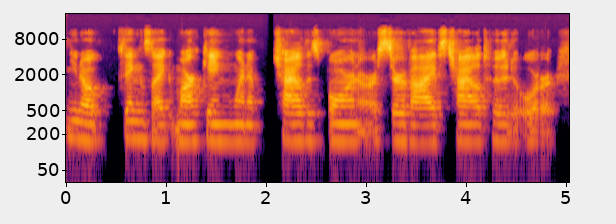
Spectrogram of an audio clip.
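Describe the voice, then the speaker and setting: Her delivery is fairly slow, with flat, monotone intonation. A woman with an American accent speaks in a very deep, low voice. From New York, US. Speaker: artist and papermaker. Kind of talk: pre-recorded presentation. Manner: casual, with frequent fillers.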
